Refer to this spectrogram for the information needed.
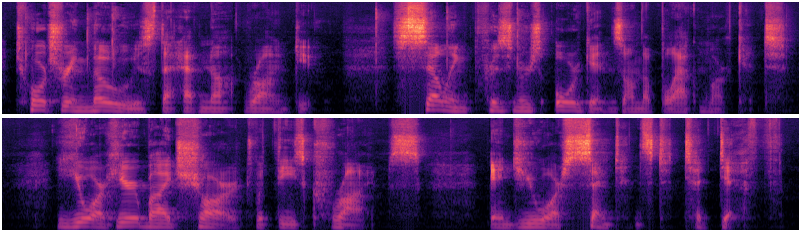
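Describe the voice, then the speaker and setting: A man voicing a noble, stern holy knight in a formal, solemn, declamatory way for an audio story. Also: lowish voice.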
